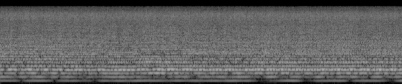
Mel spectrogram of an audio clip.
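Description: DJI Phantom 3 Advanced quadcopter hovering close overhead: a steady, even hum from its four electric motors with the whirring hiss of the spinning propellers.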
